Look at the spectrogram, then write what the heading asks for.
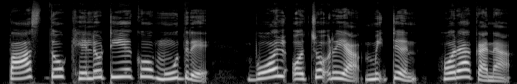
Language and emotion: Santali, neutral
